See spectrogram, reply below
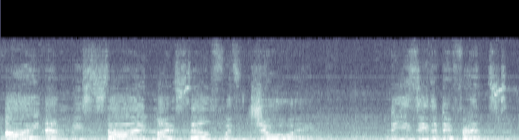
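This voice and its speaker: A woman acting as a deliberate, reflective narrator in a scripted radio drama. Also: fairly low pitch, lively intonation, very noisy. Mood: approving. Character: solemn female narrator reflecting on children's suffering. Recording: echoey, distant, loud music underneath.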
